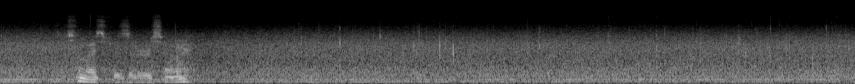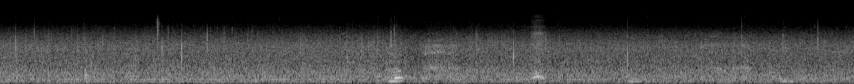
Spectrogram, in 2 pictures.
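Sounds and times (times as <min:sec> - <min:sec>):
steady rushing noise: 0:00.0 - 0:17.0
faint ticks: 0:09.4 - 0:10.7.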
